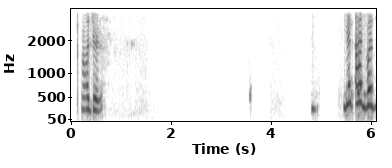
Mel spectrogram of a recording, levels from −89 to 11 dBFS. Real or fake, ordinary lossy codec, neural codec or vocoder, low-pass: real; none; none; 3.6 kHz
